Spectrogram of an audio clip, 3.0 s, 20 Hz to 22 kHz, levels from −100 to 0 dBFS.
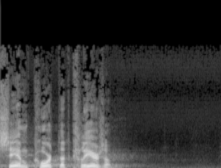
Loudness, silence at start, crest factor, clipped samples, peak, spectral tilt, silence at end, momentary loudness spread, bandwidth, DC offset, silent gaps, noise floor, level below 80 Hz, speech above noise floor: -18 LUFS; 0 s; 18 dB; under 0.1%; -2 dBFS; -5 dB/octave; 1.4 s; 10 LU; 15.5 kHz; under 0.1%; none; -64 dBFS; -60 dBFS; 46 dB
